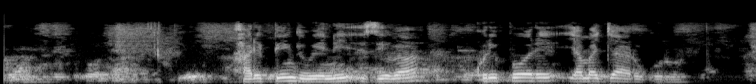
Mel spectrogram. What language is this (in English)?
Kinyarwanda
